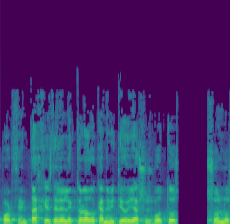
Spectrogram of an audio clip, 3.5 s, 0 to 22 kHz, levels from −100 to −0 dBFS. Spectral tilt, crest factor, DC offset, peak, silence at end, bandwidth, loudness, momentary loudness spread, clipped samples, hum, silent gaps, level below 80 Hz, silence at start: -6 dB/octave; 14 dB; under 0.1%; -4 dBFS; 0 s; 13 kHz; -20 LUFS; 5 LU; under 0.1%; none; 2.68-3.10 s; -60 dBFS; 0 s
